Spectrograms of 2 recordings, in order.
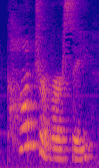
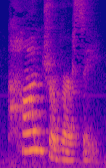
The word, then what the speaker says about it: controversy: this for a moment in the word controversy the stress is on the con controversy but in controversial the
